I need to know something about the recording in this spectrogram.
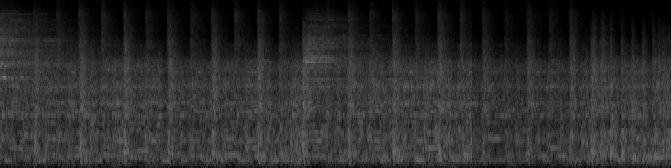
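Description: Live rock band playing an instrumental passage: two electric guitars and a bass guitar over a drum kit keeping a steady, fast beat.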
